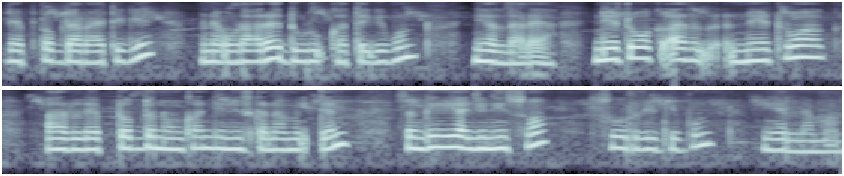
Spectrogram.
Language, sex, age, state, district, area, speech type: Santali, female, 18-30, West Bengal, Malda, rural, spontaneous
